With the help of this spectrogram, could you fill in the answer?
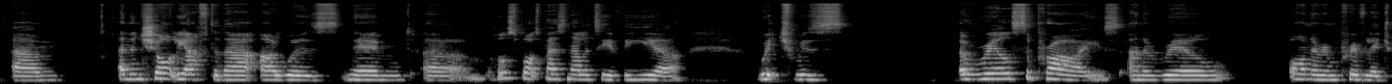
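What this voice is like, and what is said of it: Thick northern English accent. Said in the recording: “I've always had this thick northern accent. ... I've always had this really thick accent.”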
